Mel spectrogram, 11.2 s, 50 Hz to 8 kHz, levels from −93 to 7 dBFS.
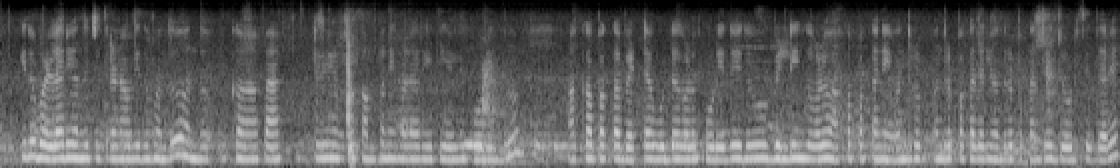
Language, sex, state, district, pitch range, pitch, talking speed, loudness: Kannada, female, Karnataka, Bellary, 220-235 Hz, 230 Hz, 145 wpm, -19 LUFS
